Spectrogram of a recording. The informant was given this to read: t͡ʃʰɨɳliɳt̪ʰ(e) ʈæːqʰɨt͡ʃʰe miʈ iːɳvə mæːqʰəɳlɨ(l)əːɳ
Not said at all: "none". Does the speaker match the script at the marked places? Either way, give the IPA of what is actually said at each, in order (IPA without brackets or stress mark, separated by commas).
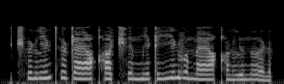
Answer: ø, n̪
